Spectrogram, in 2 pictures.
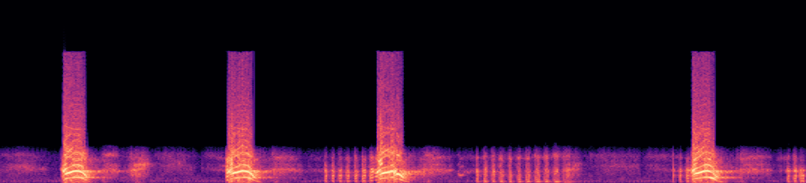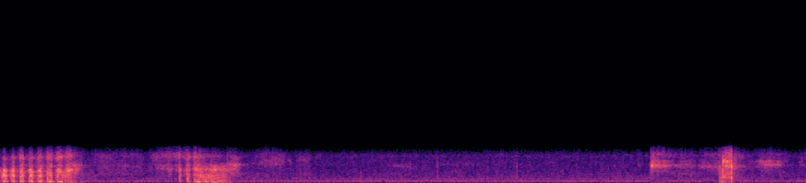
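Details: Pet Pomeranian called Cappi barking four loud, sharp, high barks about a second apart, mixed with rough growling rumbles between them, then trailing off to silence and two faint whimpers near the end.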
